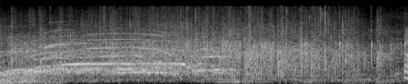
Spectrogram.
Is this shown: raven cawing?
no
